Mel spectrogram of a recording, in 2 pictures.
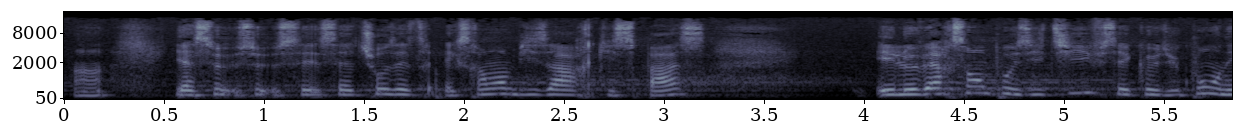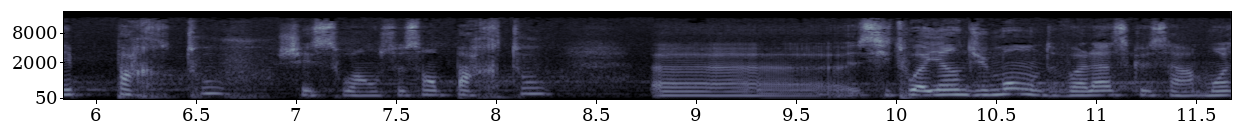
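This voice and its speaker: A woman's voice: medium pitch, darkish tone, long reverb tail. A woman writer on a panel who speaks thoughtfully, openly weighing both sides of the question. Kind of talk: panel discussion.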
